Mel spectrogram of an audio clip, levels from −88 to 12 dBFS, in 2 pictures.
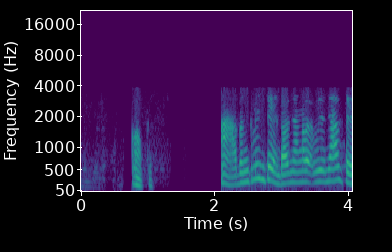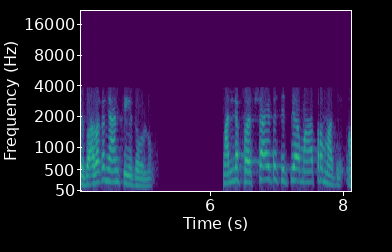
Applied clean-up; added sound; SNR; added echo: none; none; none; none.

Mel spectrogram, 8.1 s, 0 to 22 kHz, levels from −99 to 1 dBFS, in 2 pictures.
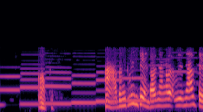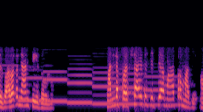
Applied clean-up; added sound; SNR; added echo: classical method Wiener filter.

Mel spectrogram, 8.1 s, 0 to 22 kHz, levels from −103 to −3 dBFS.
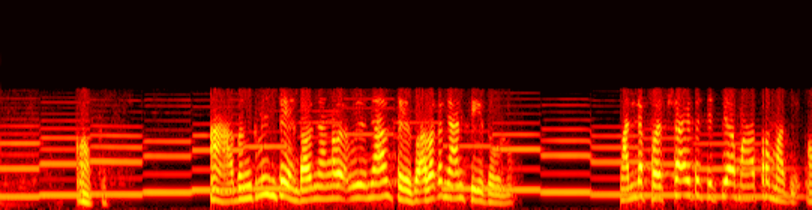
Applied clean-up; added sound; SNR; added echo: none; Wind instrument, woodwind instrument; 12 dB; none.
